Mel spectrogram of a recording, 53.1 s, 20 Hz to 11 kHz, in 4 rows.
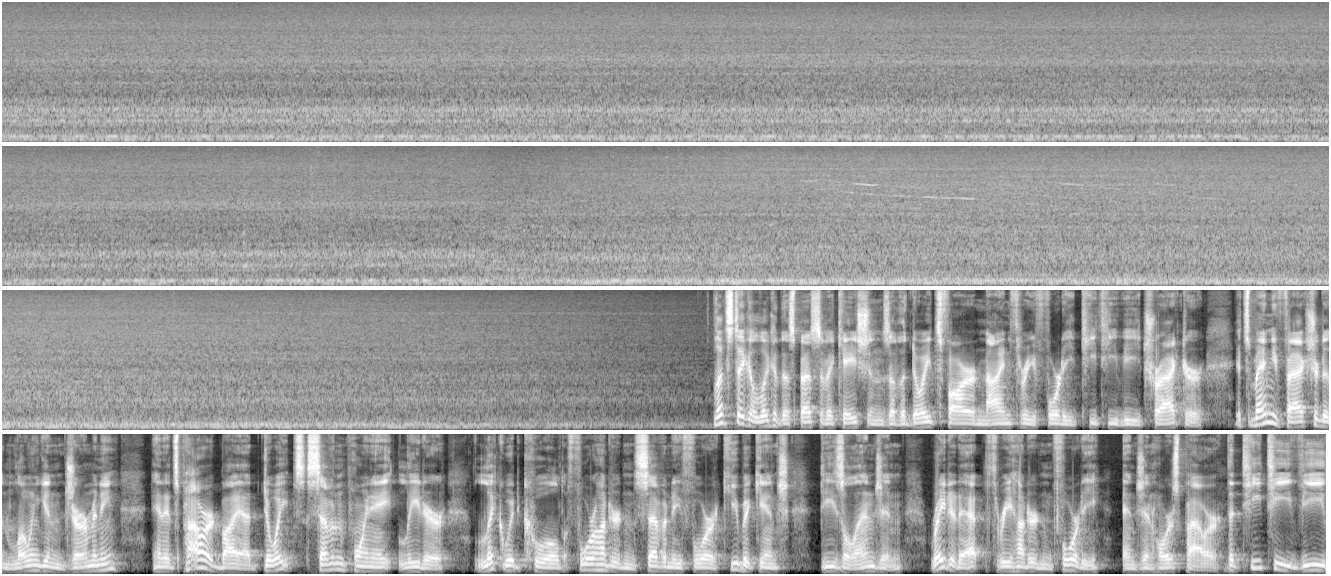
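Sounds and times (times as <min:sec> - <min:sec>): tractor diesel engine under load: 0:13.1 - 0:29.7.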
